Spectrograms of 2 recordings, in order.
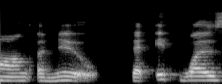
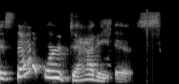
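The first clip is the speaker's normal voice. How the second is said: very, very high, swooping little voice; 5 semitones higher than usual. Retelling a family drive, doing daughter Rebecca's question in her very, very high voice. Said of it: "said in her very, very high voice".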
